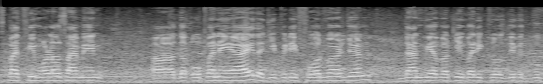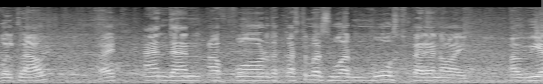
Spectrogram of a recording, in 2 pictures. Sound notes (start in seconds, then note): none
